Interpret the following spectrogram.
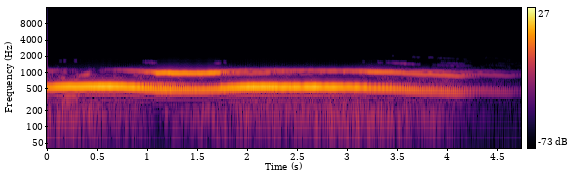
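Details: Wolf howling in one sustained, steady tonal note with a clear overtone, held almost level for about four seconds before drooping slightly and fading out.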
